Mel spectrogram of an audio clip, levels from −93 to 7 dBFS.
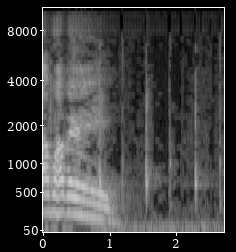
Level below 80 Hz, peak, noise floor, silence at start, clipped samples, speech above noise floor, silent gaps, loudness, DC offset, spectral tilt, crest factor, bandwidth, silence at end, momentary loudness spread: -48 dBFS; -6 dBFS; -44 dBFS; 0 s; under 0.1%; 25 dB; none; -19 LUFS; under 0.1%; -4.5 dB/octave; 16 dB; 10.5 kHz; 0.05 s; 19 LU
